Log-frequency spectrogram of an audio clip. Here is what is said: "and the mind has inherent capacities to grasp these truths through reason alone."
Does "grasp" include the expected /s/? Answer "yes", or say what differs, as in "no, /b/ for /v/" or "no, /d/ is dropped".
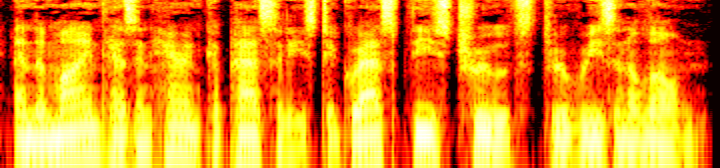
yes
